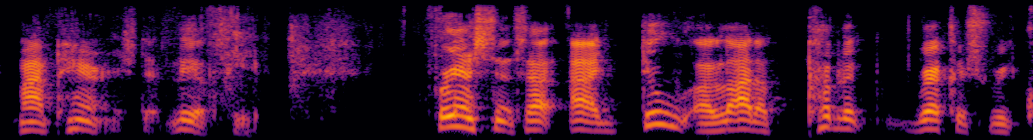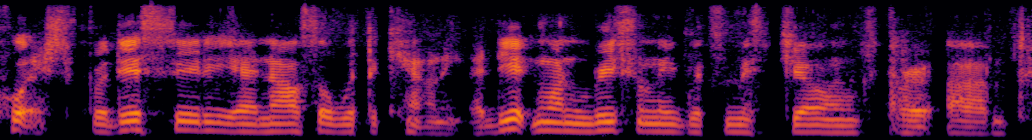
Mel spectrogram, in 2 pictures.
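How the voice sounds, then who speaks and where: During public comment, a man from Mississippi, USA speaks earnestly and insistently in a medium-pitched voice, pressing his points. The clip is a dull, lo-fi recording from a public meeting hall, sounding like a courtroom tape.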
